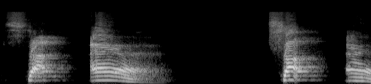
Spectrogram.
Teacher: You gotta put that glottal stop.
